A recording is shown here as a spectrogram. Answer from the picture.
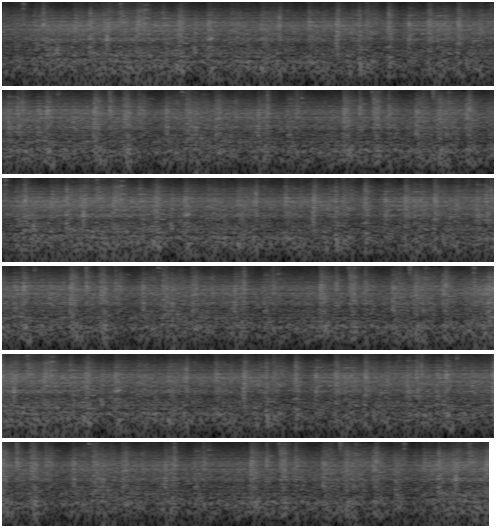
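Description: A train running steadily along the track, with the clickety-clack of wheels over rail joints.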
